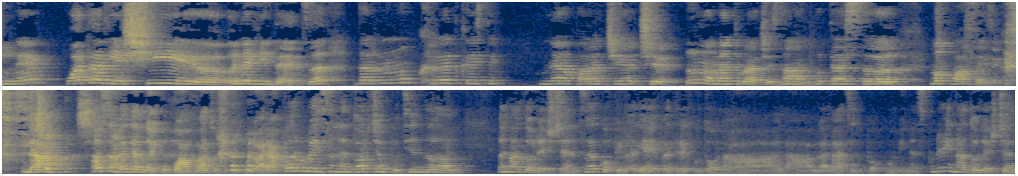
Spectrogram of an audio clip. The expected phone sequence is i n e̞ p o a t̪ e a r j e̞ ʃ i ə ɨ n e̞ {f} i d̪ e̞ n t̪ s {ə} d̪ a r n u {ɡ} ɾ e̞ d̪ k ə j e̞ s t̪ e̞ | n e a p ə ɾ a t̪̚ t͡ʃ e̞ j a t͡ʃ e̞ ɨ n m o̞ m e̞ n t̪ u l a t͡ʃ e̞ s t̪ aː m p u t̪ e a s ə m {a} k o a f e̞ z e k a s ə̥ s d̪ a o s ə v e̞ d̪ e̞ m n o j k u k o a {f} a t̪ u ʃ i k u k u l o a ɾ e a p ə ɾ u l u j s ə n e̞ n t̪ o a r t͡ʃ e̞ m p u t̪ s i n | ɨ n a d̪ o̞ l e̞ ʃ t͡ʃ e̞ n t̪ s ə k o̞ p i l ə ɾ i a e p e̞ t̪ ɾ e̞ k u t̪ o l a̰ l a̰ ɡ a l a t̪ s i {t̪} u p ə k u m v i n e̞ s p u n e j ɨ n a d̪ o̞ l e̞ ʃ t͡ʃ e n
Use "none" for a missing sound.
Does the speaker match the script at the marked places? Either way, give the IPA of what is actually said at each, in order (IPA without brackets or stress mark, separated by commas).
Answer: v, ə, k, ə, f, d̪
